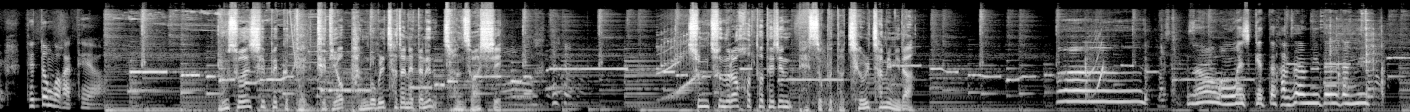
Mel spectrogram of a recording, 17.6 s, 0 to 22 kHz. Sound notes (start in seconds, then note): 1.7 voiceover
